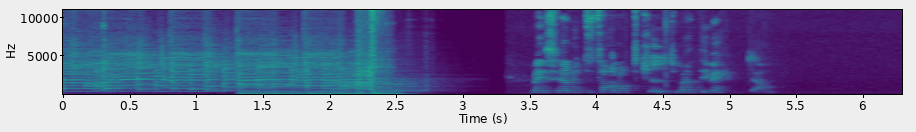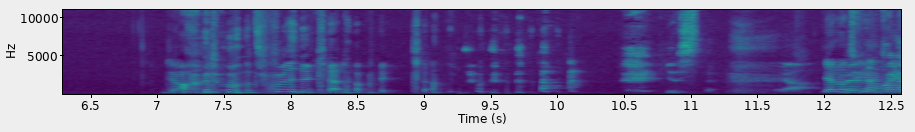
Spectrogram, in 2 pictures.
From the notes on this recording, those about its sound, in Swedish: Ett flummigt pilotavsnitt med den fattigaste ljudutrustningen man kan hitta.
